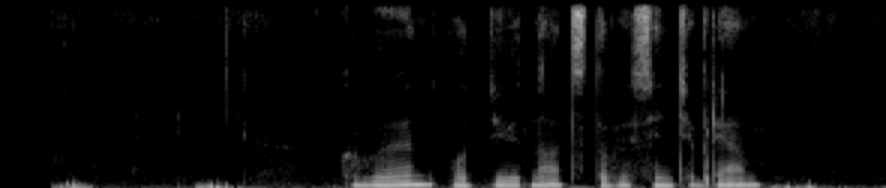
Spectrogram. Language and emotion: Russian, neutral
